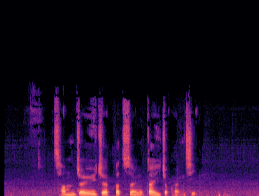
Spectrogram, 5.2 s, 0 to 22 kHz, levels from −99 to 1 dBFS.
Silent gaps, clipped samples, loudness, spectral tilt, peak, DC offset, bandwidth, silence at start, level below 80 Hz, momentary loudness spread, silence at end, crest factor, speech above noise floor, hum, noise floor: none; under 0.1%; -22 LUFS; -5 dB/octave; -2 dBFS; under 0.1%; 11.5 kHz; 1.05 s; -66 dBFS; 20 LU; 0.8 s; 22 dB; 31 dB; none; -53 dBFS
